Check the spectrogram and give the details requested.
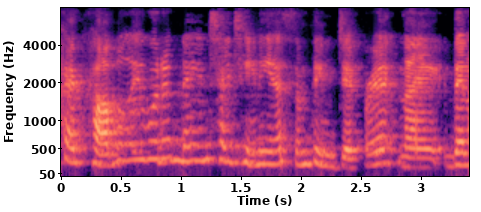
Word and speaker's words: Titania: Um, you know, going back, I probably would have named Titania something different. And I then I I realized that it's pronounced to Tanya in like Midsummer Night's Dream.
